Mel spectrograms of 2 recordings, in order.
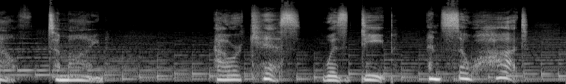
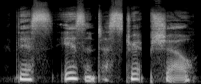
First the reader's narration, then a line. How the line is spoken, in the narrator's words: I murmured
